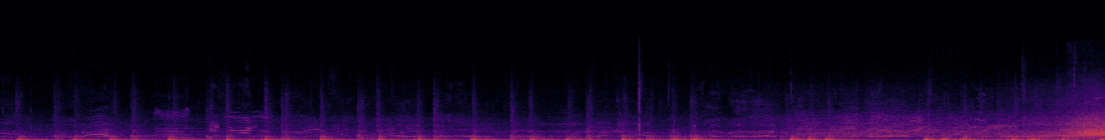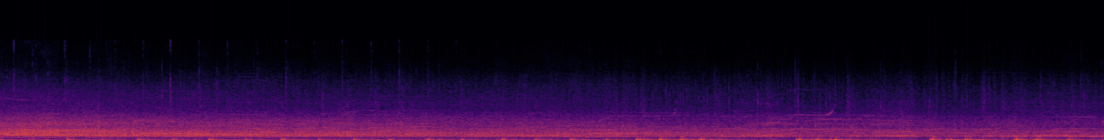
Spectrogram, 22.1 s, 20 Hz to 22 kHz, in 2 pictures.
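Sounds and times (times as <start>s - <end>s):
stadium crowd cheering: 0.0s - 22.0s
low drumbeat: 0.1s - 22.0s.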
